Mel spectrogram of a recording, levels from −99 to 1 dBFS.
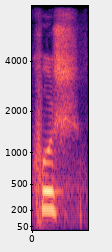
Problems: background sounds at intervals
